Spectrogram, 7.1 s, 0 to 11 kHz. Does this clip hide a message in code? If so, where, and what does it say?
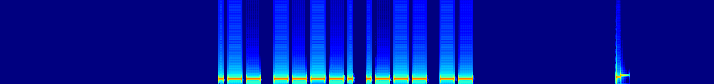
Yes: Morse code from 2.2 to 4.7 s, heard as a keyed tone, about 25 wpm, 700 Hz. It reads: W9JM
